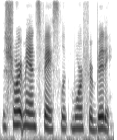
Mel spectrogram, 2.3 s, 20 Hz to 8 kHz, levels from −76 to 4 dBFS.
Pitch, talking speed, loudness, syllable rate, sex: 205 Hz, 180 wpm, -16 LUFS, 4.6 syllables/s, female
